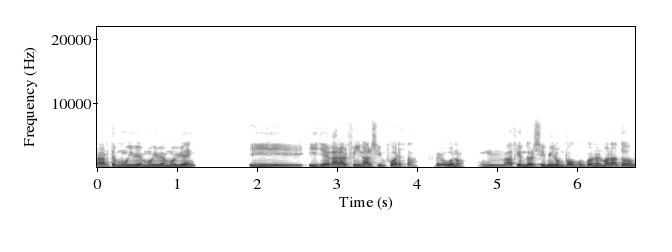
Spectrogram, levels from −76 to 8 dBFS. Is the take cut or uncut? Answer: cut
